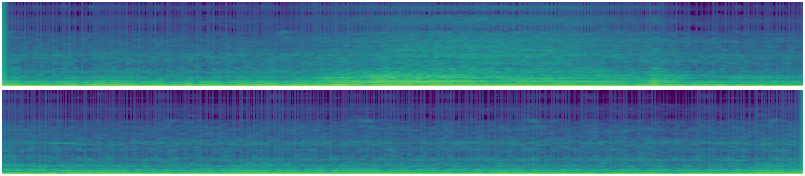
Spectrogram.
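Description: A quick blip of revs, then a deep, uneven idle rumble that wavers instead of settling; a warm restart leaves it idling rough.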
